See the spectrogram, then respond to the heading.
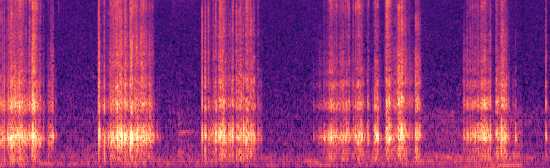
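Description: Long nails scratch across the rough, coarse blue glitter cover of a medium notebook held upright. The result is five gritty, rasping scratch bursts separated by short quiet gaps, with a mid-pitched body and a brighter hiss on top.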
